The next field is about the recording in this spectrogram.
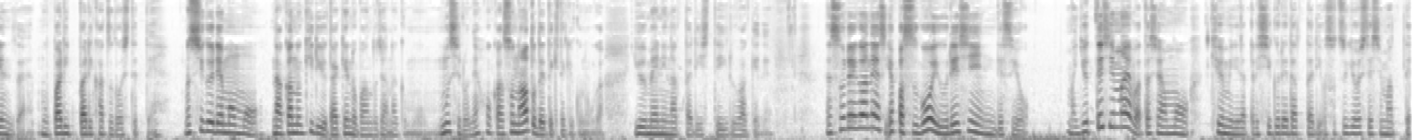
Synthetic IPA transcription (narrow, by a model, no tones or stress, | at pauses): ɡẽ̞nd͡za̰ḭmoːbaɾʲipːaɾʲikat͡sɨd̪o̞ːɕi̥t̪e̞t̪e̞̰moɕiɡɯ̟ɾe̞mo̞mo̞ːnakano̞kʲiɾʲɯ̟d̪ake̞no̞bãnd̪oʑanakɯ̟mo̰ːmɯ̟ɕiɾo̞ne̞ho̞kaso̞no̞at̪o̞d̪e̞t̪e̞kʲi̥t̪akʲo̞kɯ̟no̰ɡa̰jɯːme̞ːɲ̟inat̪ːaɾʲiɕi̥t̪e̞iɾɯ̟βake̞̰d̪ḛ | d̪eso̞ɾe̞ɡane̞japːasɨɡo̞iɯ̟ɾe̞ɕiːnd̪e̞sɨjo̞̰majɯ̟t̪ːe̞ɕimaebaβat̪aɕiβamo̞ːkʲɨːmʲiɾid̪at̪ːaɾʲiɕiɡɯ̟ɾe̞d̪at̪ːaɾʲḭo̰so̞t͡sɨɡʲo̞ːɕi̥t̪eɕimat̪ːe̞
